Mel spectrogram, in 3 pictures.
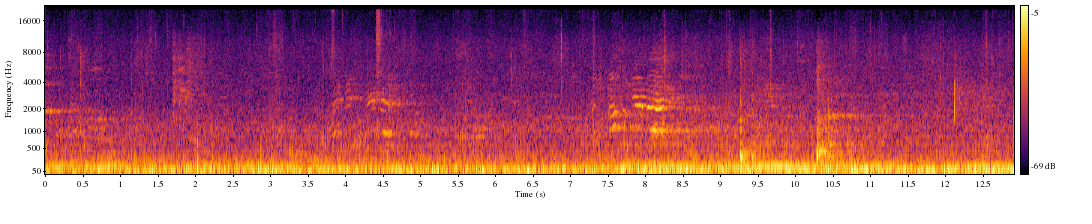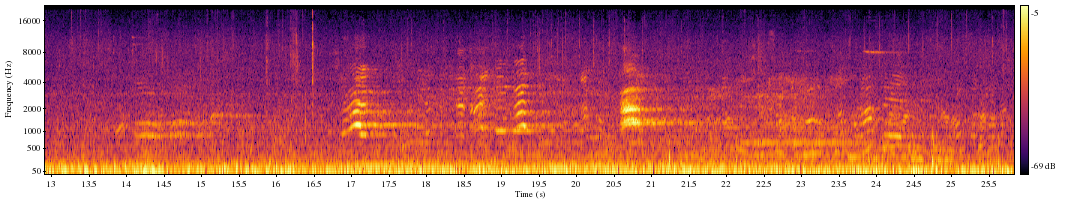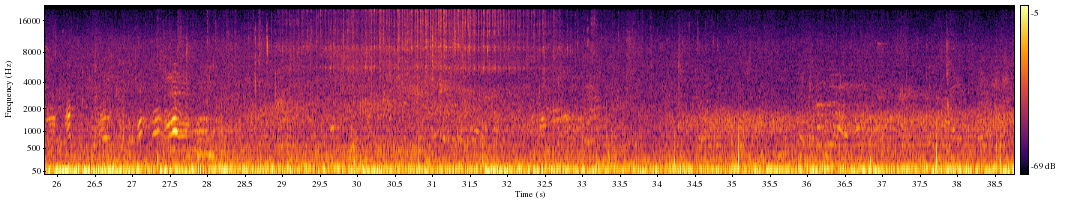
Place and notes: a walk in the inner circle from right to left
